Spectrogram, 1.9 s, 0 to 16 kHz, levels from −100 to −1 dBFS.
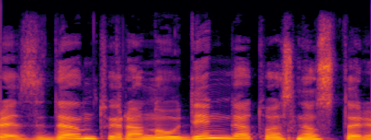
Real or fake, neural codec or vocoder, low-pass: real; none; 14.4 kHz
